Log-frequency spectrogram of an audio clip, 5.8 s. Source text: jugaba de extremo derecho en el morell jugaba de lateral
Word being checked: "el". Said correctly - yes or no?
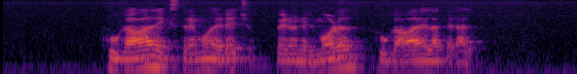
yes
